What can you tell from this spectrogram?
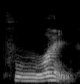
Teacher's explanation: the lips are protruded and rounded and they're still able to produce the R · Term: PR blend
